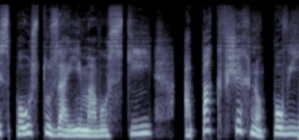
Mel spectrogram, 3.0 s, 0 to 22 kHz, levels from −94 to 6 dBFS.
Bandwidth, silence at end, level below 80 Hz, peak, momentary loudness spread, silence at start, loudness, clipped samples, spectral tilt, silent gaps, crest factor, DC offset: 18 kHz; 0 s; -70 dBFS; -4 dBFS; 9 LU; 0 s; -22 LUFS; under 0.1%; -5.5 dB/octave; 1.81-1.85 s; 18 dB; under 0.1%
